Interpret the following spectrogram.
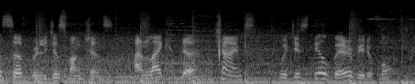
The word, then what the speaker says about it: CHIJMES: So if you notice, actually it's CHIJMES, but it's pronounced as chimes. So just pretend the J is not there.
